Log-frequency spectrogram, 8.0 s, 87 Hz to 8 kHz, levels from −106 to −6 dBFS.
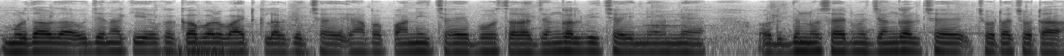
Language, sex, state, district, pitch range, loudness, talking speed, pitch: Maithili, male, Bihar, Samastipur, 120-130 Hz, -18 LUFS, 210 wpm, 125 Hz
